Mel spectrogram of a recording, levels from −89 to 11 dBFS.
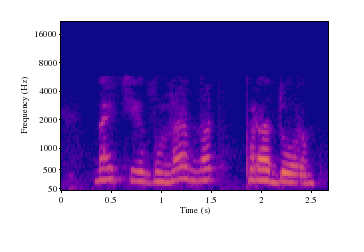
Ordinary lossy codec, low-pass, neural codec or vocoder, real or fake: MP3, 24 kbps; 7.2 kHz; codec, 44.1 kHz, 2.6 kbps, DAC; fake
